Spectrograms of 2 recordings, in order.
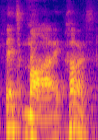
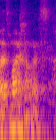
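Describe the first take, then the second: First: "my" stretched out long and loud; slow right down and lean hard on "my"; stress on "my". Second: Said in the usual way. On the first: Real, not acted. Teacher arguing to students that he owns it, "my" heavily stressed. Repeats claim, hammering home ownership.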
